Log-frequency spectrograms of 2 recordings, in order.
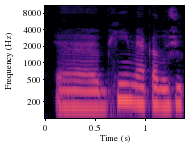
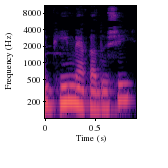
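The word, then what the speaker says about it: ভৈমী একাদশী: হতো তো প্রথমেই বলি তুমি প্রথমে উচ্চারণটা ভুল করেছো ওটা আমরা সবাই বলি ভীম একাদশী মানে চলতি ভাষায় কিন্তু ওটা ভীম একাদশী নয় ওটার কথা হচ্ছে ভৌমি একাদশী এটা বাবার কাছ থেকে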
